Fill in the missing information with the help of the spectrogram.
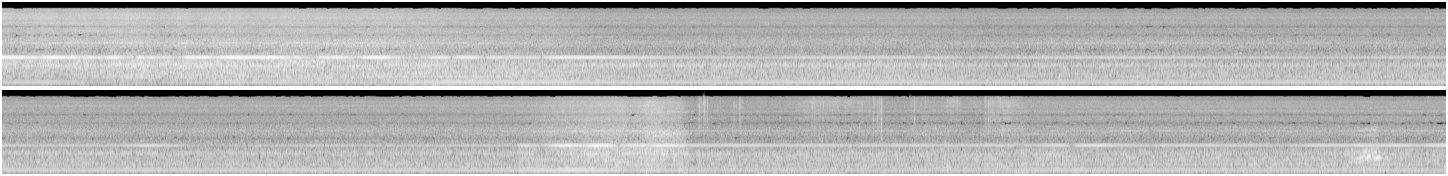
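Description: Bee vacuum (Colorado Bee Vac) running steadily with a hum, sucking honey bees off the comb through its hose. It is louder for the first few seconds and again briefly about twenty seconds in.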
